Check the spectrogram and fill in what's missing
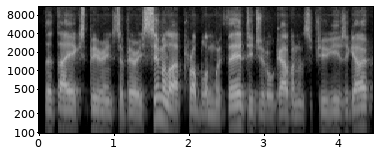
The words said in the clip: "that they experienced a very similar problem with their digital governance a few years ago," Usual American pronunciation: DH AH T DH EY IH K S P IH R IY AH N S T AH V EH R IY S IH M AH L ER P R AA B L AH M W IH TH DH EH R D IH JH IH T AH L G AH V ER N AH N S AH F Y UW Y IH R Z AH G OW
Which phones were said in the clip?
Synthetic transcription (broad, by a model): DH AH T DH EY IH K S P IH R IY AH N S T AH V EH R IY S IH M L ER P R AA B L AH M W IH DH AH R D IH JH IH T L G AH V ER N AH N S AH F Y UW Y IH R Z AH G OW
